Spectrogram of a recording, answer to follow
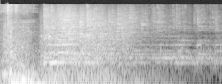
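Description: Cartoon crash sound effect: a sudden loud smash of something breaking, with clattering debris that dies away over about two seconds.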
